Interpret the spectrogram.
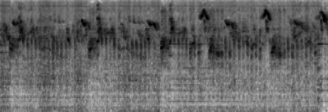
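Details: Common starlings at the nest during nest building: busy mix of squawky notes, rising whistles and rattling clicks, closely repeated, over low rumbling background noise.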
